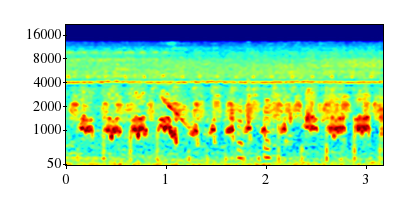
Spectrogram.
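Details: Muscovy ducks grazing in a garden; clear short quacks come about every quarter second, with one sliding higher note early on, all over a soft continuous hum.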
